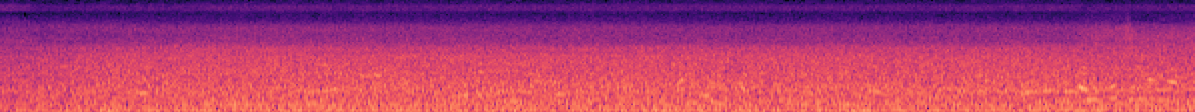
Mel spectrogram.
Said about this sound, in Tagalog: so nandito na tayo sa main falls lakas ng lagaskas ng tubig dito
